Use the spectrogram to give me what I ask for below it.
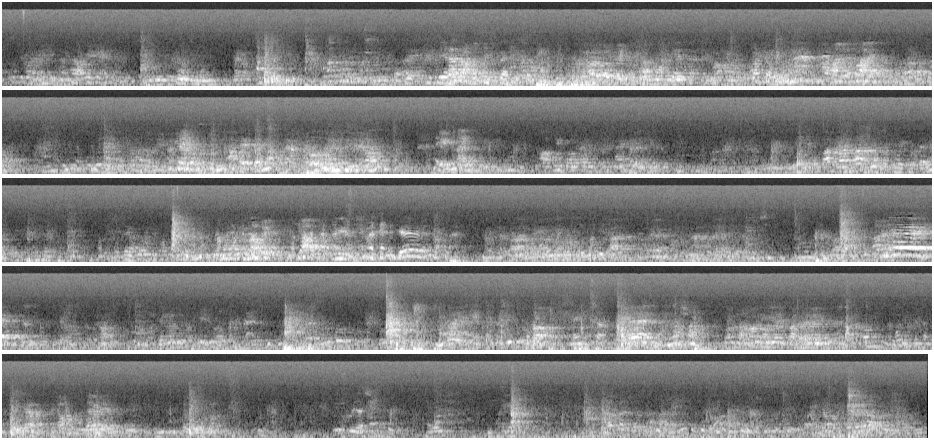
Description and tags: People playing badmington indoors in the local sports centre.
